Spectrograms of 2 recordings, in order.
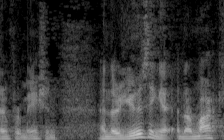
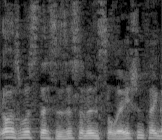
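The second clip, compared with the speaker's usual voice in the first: imitated curious American, higher pitch; puzzled Americans; 6 semitones higher than usual. American castmates asking about the cones, mock puzzled. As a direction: lightly mimic a puzzled arty question. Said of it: "I've got some Americans".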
